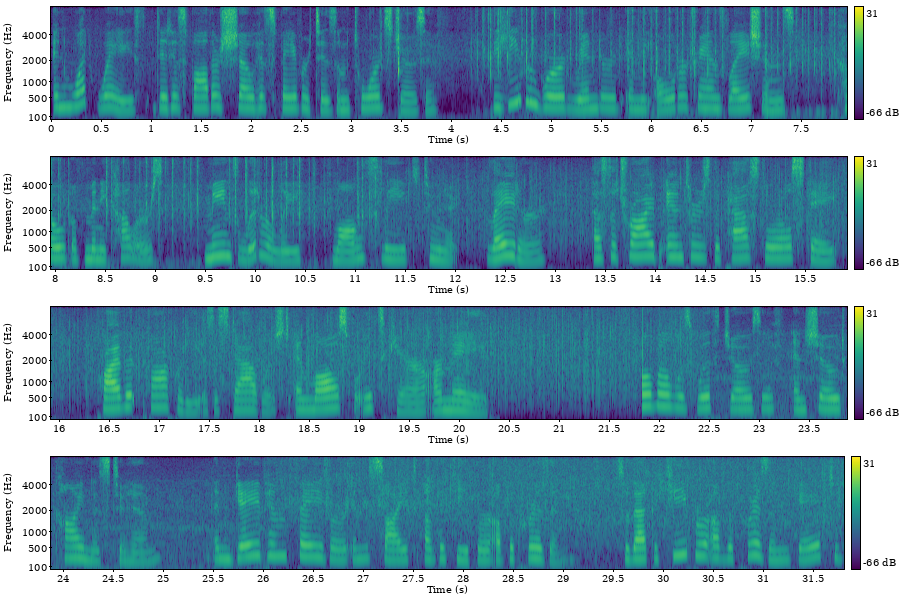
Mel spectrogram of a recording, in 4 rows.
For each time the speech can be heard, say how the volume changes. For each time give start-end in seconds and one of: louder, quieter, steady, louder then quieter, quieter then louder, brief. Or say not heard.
0.0-20.4 steady
21.8-31.7 steady.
